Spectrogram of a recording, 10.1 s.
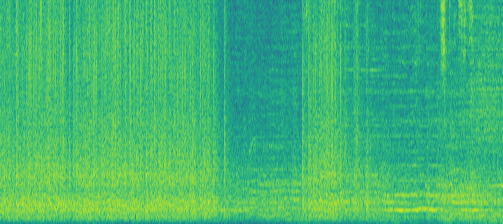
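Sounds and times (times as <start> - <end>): fireworks crackling: 0.0 - 5.1, 6.0 - 7.7.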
